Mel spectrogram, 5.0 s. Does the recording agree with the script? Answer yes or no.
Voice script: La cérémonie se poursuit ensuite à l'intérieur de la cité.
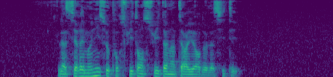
yes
